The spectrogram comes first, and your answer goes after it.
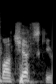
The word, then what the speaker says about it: Marczewski: So you got Marczewski right. It's the one that gets everyone. They all kinds of pronunciations.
